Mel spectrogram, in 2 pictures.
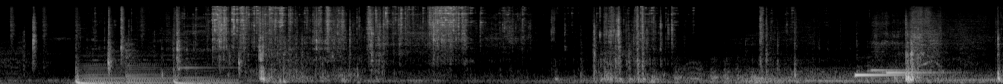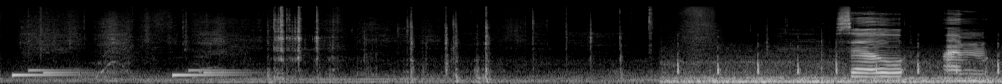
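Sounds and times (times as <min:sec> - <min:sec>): background music: 0:00.0 - 0:02.5, 0:11.8 - 0:12.7
keys jangling: 0:01.8 - 0:06.9.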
